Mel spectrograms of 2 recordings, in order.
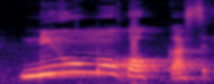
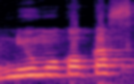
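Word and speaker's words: Pneumococcus: Silent একটা পি থাকবে নামের শুরুতে।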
